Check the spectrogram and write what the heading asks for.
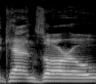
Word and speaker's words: Catanzaro: Casey Catanzaro, which, great job at pronouncing her name.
